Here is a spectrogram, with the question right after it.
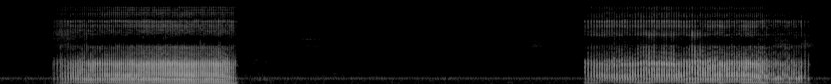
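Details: A Welsh Corgi asleep in Paju lets out two drawn-out, grinding snores, the second longer at over two seconds, separated by a few seconds of near silence in a small indoor room.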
